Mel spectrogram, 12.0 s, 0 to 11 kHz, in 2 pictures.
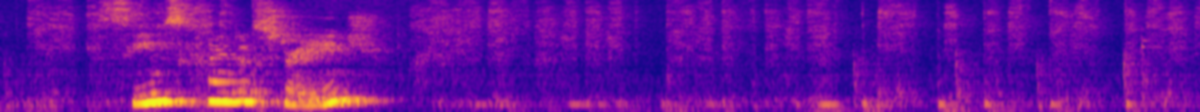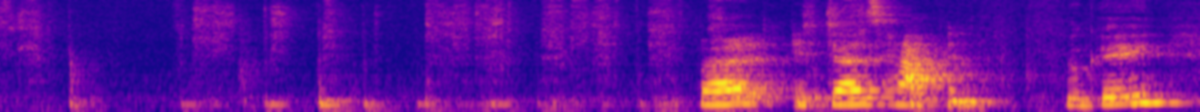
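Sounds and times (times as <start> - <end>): marker writing on paper: 0.0 - 1.4, 2.0 - 10.3.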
